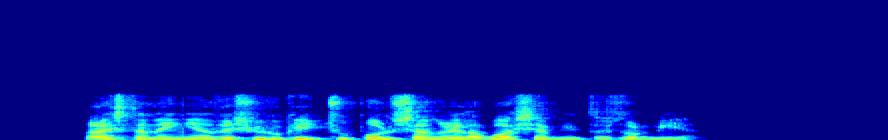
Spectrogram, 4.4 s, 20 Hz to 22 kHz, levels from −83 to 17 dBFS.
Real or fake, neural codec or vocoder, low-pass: fake; codec, 16 kHz, 16 kbps, FunCodec, trained on Chinese and English, 50 frames a second; 7.2 kHz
